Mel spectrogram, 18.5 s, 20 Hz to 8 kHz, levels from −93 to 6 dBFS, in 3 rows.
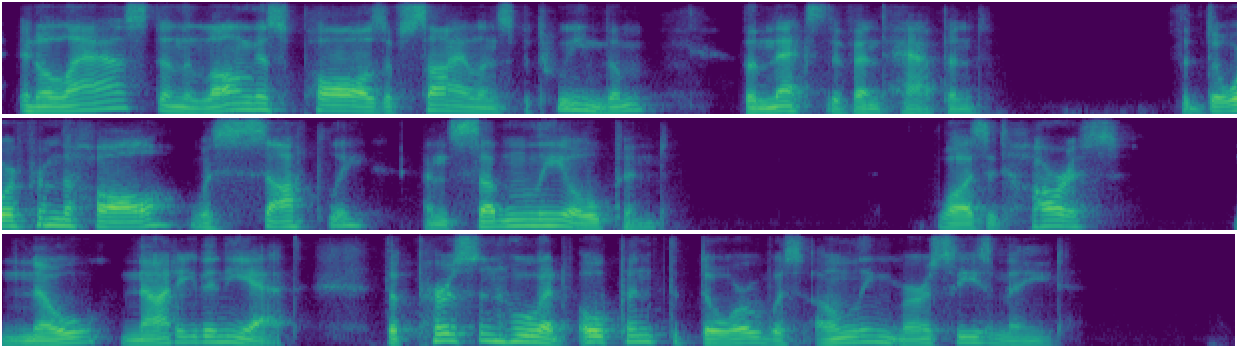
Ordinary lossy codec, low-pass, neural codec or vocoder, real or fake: Opus, 32 kbps; 7.2 kHz; codec, 16 kHz, 0.8 kbps, ZipCodec; fake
